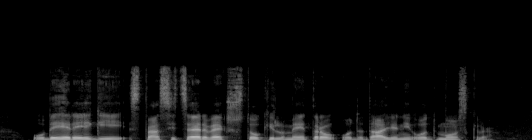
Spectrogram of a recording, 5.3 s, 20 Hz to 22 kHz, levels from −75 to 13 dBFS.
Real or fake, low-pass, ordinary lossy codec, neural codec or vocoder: fake; none; none; codec, 24 kHz, 0.9 kbps, WavTokenizer, medium speech release version 2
